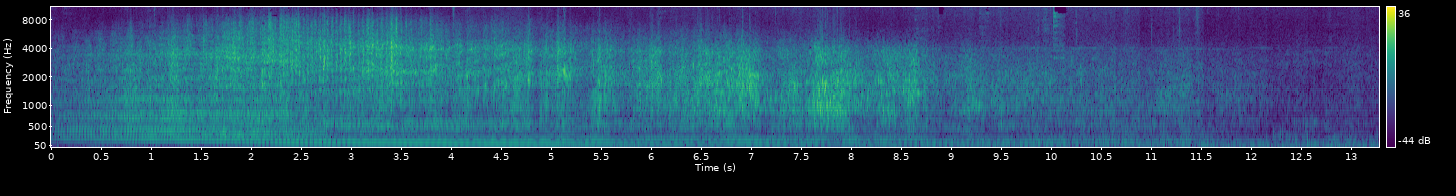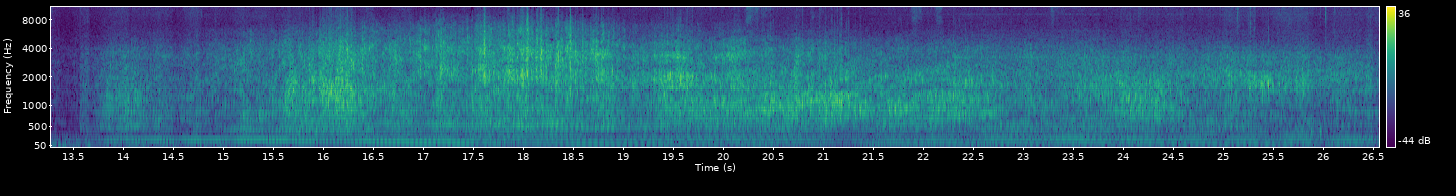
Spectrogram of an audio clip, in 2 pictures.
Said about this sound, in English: Sound of six Merlins from the Battle of Britain Memorial flight.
